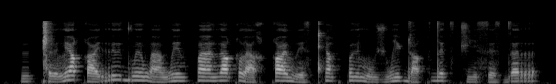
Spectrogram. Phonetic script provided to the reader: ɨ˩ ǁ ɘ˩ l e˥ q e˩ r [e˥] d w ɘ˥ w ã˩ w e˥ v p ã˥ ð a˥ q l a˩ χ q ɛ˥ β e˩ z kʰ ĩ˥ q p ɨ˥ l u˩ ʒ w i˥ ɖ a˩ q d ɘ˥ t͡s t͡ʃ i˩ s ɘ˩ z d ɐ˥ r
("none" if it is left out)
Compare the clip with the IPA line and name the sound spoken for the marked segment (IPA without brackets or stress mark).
ɨ˥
